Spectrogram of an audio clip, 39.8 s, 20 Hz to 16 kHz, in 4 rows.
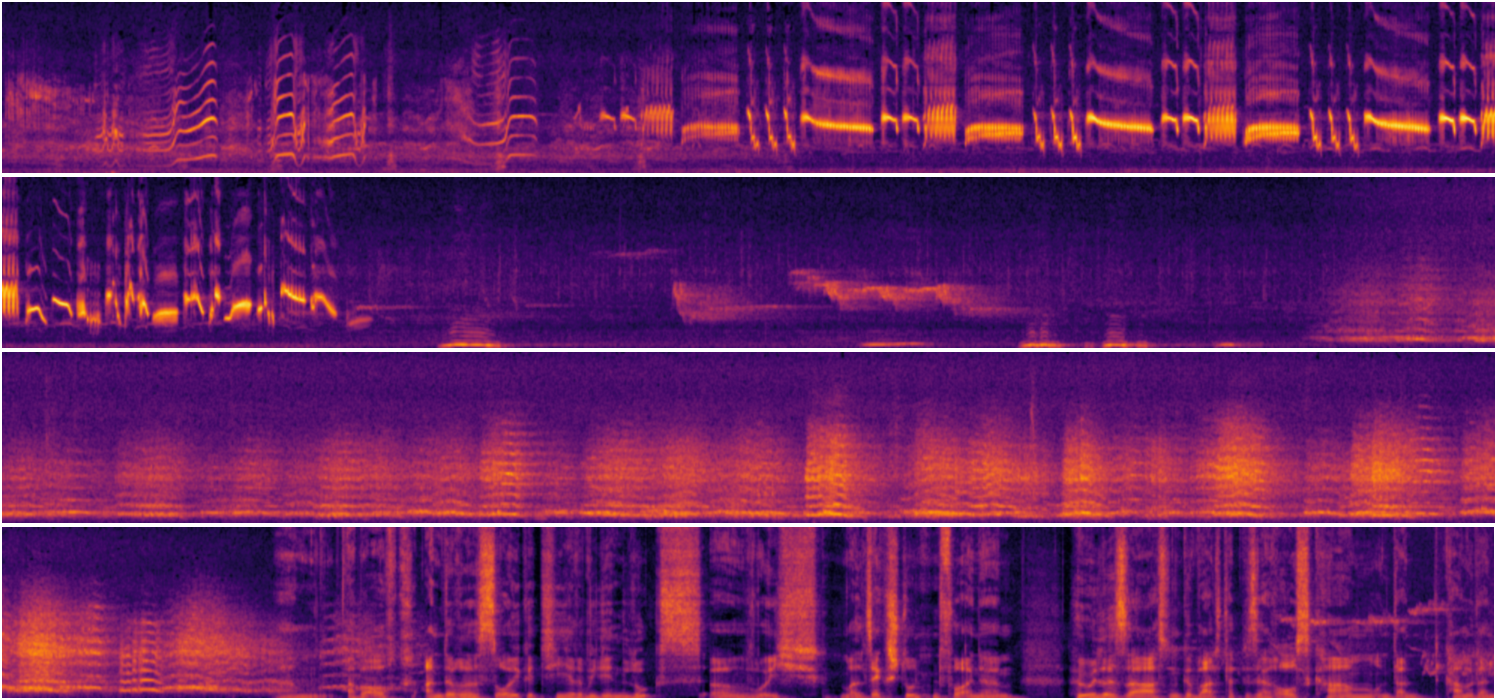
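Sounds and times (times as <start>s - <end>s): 
dense birdsong with rapid chirps and whistled phrases: 0.0s - 12.4s, 18.7s - 32.8s
low soft hoots: 0.0s - 13.8s, 16.8s - 32.8s
speech: 32.3s - 39.8s.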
